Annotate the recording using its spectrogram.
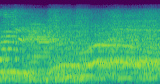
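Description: Live blues band playing, with a woman singing a long, belted note that rises at the start and then holds.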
